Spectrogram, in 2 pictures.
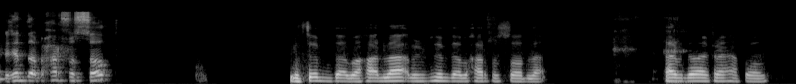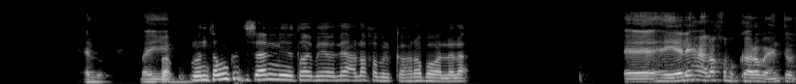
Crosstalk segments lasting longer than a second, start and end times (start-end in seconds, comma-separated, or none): none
